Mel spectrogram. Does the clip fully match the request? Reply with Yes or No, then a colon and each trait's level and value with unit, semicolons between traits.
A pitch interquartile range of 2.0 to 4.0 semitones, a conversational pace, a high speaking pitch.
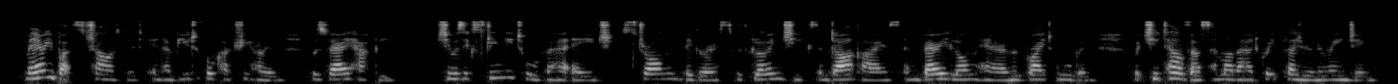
Yes: average, 3.7 semitones; average, 195 wpm; high, 220 Hz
